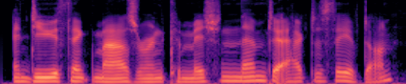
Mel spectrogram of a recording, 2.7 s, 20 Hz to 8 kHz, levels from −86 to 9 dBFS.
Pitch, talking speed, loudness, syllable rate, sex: 130 Hz, 290 wpm, -19 LUFS, 7.2 syllables/s, male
